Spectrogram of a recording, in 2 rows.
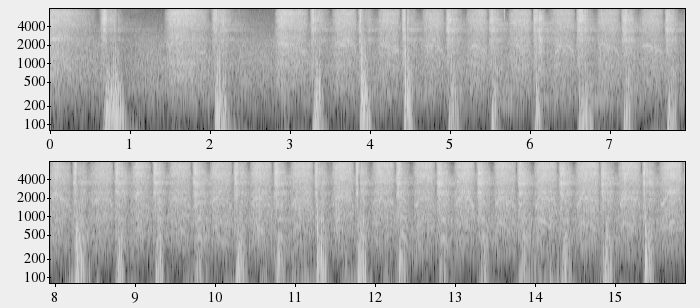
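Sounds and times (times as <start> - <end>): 
forceful rhythmic breaths during Sufi dhikr meditation: 0.0 - 15.8.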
